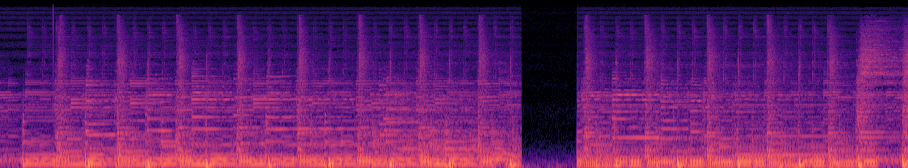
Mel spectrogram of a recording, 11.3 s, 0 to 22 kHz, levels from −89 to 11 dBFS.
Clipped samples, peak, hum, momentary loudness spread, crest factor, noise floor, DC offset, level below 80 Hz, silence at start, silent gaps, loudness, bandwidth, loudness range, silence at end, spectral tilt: under 0.1%; -6 dBFS; none; 3 LU; 18 dB; -53 dBFS; under 0.1%; -26 dBFS; 0 s; none; -24 LUFS; 19 kHz; 2 LU; 0 s; -5.5 dB/octave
